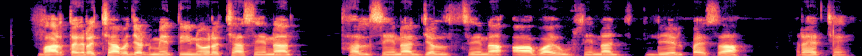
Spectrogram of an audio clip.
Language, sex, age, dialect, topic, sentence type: Maithili, male, 31-35, Bajjika, banking, statement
